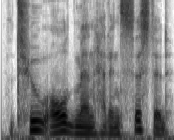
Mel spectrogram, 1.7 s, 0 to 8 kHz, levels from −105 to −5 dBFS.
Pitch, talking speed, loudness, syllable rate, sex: 105 Hz, 205 wpm, -15 LUFS, 5.2 syllables/s, male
